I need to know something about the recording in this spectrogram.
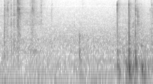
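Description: A few light clicks and taps of small objects being handled and set down on a tabletop: a cluster at the start and a couple more near the end, with quiet in between.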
